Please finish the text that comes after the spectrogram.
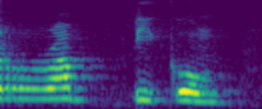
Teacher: Dan selanjutnya ada mir rabbikum, nun sukun bertemu dengan huruf ra, yaitu bacaan idgham bila ghunah. Nun sukun lebur ke dalam huruf selanjutnya, yaitu ra, dan tidak mendengung.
